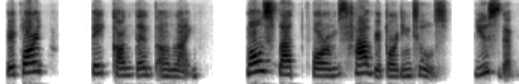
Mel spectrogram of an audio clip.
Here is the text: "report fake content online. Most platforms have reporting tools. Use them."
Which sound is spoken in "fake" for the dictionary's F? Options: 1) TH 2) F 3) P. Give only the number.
3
